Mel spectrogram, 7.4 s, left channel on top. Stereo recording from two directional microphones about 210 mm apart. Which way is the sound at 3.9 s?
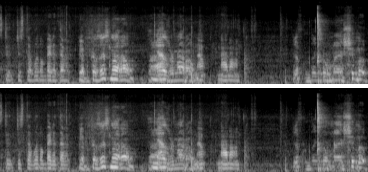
45° right (ahead or behind).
